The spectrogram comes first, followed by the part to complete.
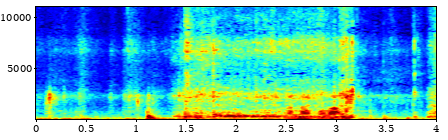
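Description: Utility knife slitting the packing tape on a cardboard bicycle box: a couple of light knocks, then a rasp lasting about a second and a half from around the middle.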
